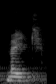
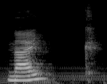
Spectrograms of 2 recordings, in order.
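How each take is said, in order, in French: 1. La voyelle sonne comme un 'ee' français. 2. La voyelle sonne comme 'eye', en finissant sur k. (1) "On prononce pas le i à la française parce que sinon" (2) "On s'arrête au k"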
